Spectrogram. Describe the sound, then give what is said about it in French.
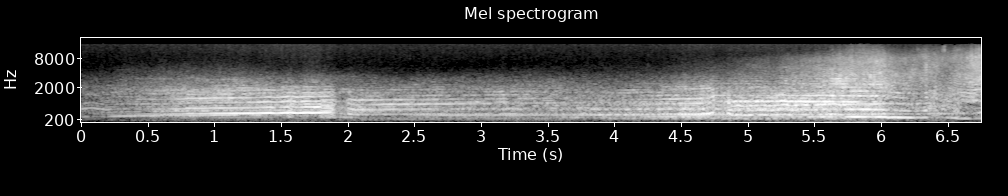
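A race car engine downshifts through the gears at the end of a straight, from fifth to fourth, third and second, its loud buzzing whine breaking briefly at each change and then jumping higher in pitch, climbing to a shrill peak before easing off. “En fin de ligne droite, rétrogradage, 5e, 4e, 3e seconde.”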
